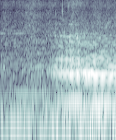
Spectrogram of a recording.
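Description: A cow at a cattle market lets out a single short, low moo that swells and rises near the end, close and fairly loud.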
